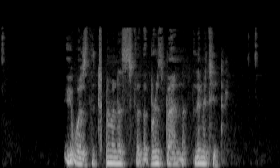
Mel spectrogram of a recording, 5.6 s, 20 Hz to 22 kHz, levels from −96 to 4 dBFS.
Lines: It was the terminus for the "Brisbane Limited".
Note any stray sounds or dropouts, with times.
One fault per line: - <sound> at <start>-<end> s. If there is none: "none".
- dropout at 2.0-2.1 s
